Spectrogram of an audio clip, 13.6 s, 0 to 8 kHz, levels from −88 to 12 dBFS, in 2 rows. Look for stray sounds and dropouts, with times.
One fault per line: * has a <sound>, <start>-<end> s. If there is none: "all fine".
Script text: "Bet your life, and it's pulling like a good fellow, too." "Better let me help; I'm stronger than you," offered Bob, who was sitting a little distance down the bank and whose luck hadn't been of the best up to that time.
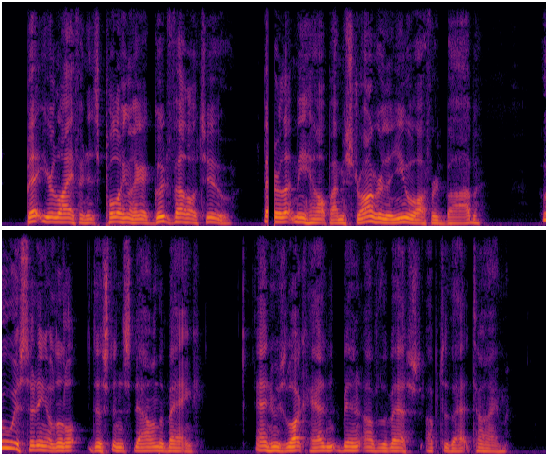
* has a dropout, 3.3-3.4 s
